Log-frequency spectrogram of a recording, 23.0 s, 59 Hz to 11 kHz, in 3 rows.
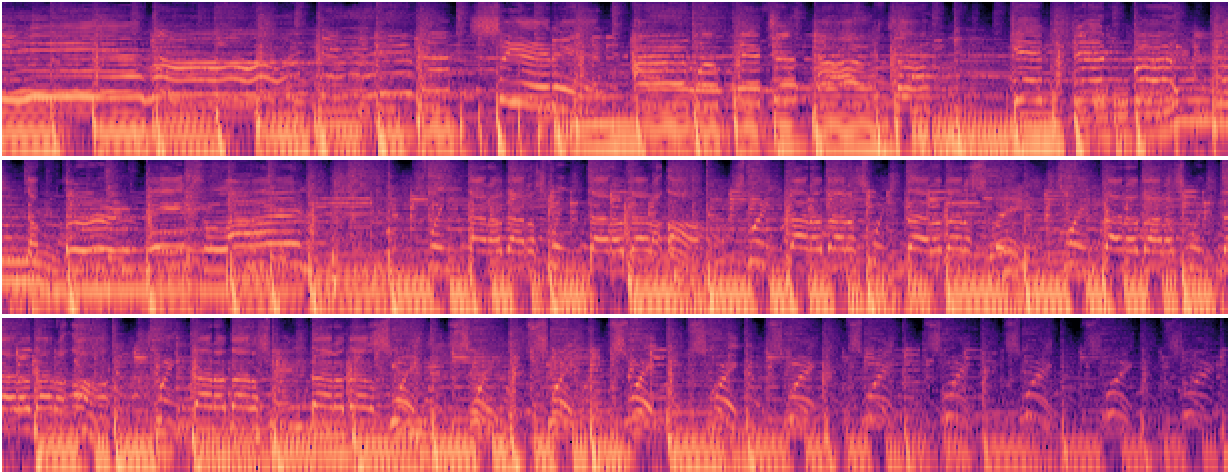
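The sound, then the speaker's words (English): A retro, 1970s-style TV theme song plays loud and continuous, with a full band, steady bass and busy melodic lines, easing slightly in volume near the end. No one speaks. “this sounds like this sounds like the the theme song to a 70s TV show that like never aired.”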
